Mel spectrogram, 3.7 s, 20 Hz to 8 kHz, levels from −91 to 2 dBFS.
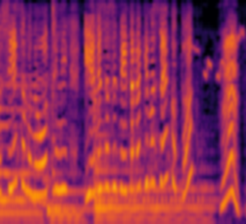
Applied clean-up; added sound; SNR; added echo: none; none; none; none.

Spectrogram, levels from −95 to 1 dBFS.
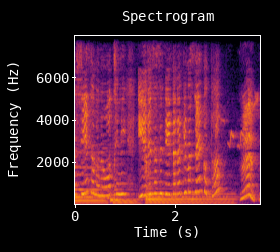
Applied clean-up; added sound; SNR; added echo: none; none; none; reverberation time 1.3 s.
